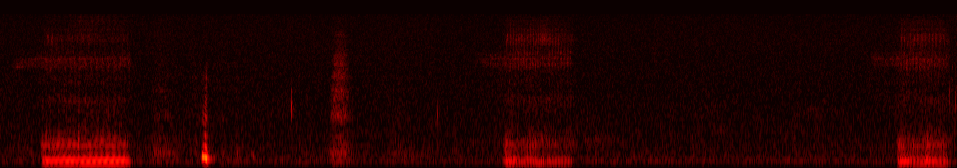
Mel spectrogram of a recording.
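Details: Dog Oreo asleep in a quiet room: three low rumbling snores spaced several seconds apart; snoring.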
